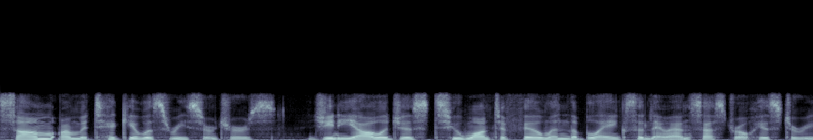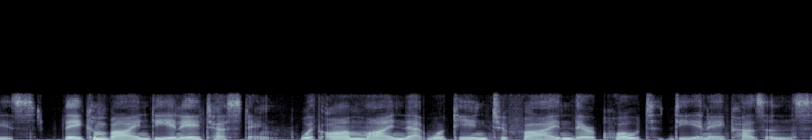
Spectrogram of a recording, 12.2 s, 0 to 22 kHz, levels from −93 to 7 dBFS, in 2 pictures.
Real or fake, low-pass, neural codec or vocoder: fake; 7.2 kHz; autoencoder, 22.05 kHz, a latent of 192 numbers a frame, VITS, trained on many speakers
